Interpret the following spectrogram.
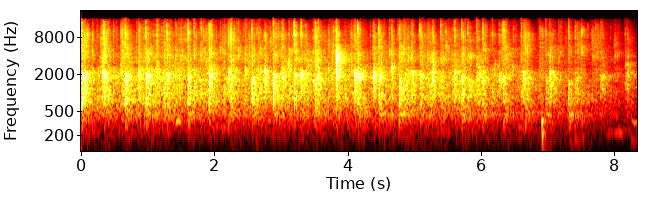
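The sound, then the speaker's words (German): Sustained applause at a church service, thanking the sacristan for the organisation and the musicians for the music, a dense steady wash of many hands clapping at an even loudness for the full eight seconds, with no voices standing out. “Ja, das ist ein Applaus.”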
